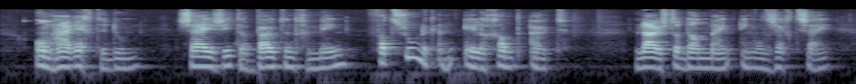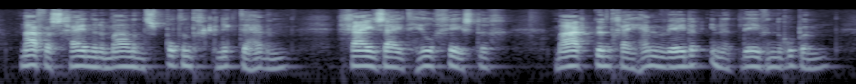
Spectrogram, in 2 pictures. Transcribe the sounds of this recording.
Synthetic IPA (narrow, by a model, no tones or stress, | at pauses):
ɔmɦaːrɛχtədun | z̥ɛjzitɛɹbœɥtənχəmejn | fɑtsunləkɛneləχɑntœɥt | lœɥstəɹdɑnmɛjnɛŋəlˠzɛχtsɛj | naːɹvəɹsχɛjdənəmaːlənspɔtəntχə̥knɪk̚təɦɛbən | χɛjzɛjtɦɪːlˠχejstəχ | maːɹkɵntχɛjɦɛmʋejdəɹɪnɦətlejvənrupən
